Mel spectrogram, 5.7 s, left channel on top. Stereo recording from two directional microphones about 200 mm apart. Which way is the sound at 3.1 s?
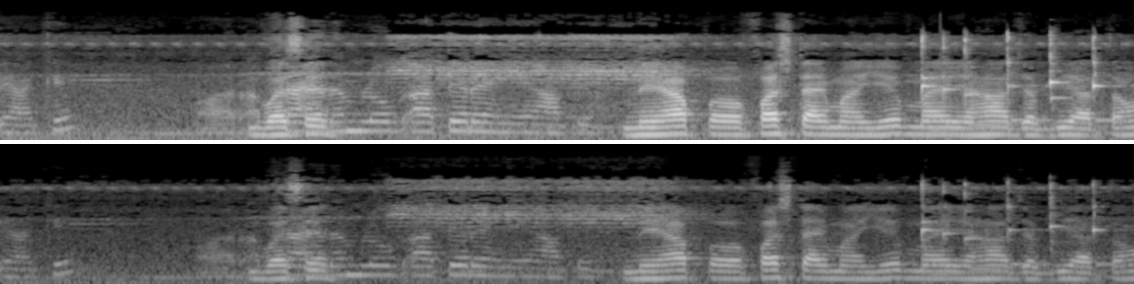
5° left (ahead or behind).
